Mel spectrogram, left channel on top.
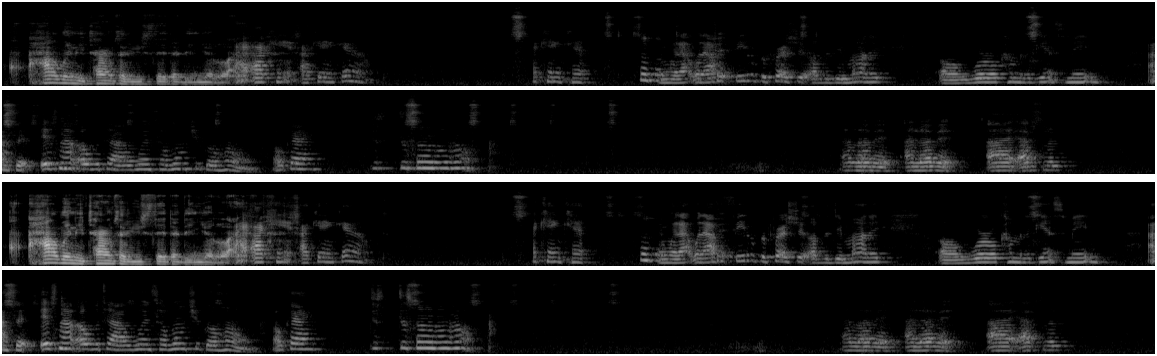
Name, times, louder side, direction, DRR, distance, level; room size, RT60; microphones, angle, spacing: voice 1, 0.0-2.4, right 6 dB, 90° right, 0.5 m, -30 dB
voice 2, 2.3-3.7 5.3-5.8 6.5-11.0 11.5-14.7 15.2-16.3 19.0-19.2, right 2 dB, 35° right, 0.6 m, -39 dB
sound 1, 3.1-3.2 3.8-3.9 5.1-5.5 6.0-6.8 8.0-8.2 10.2-10.7 11.5-12.3 12.6-12.9 13.2-13.9 14.6-14.7 15.5-15.9 16.2-17.1 17.6-17.7 18.1-18.2, left 4 dB, 35° left, 1.9 m, -51 dB
voice 3, 19.9-21.0 21.4-22.1, left 2 dB, 60° left, 1.8 m, -38 dB
6.5 x 4.2 x 4.3 m
head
